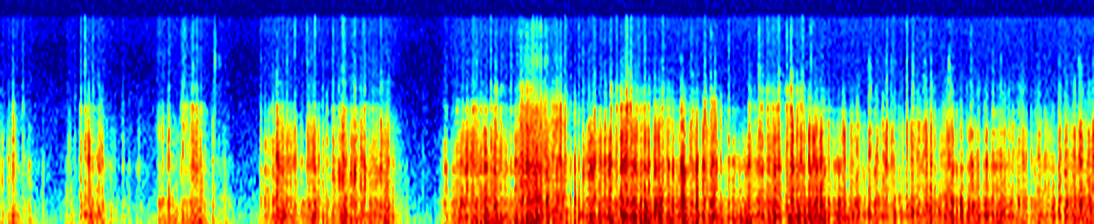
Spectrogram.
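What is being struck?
Silicone scalp brush.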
